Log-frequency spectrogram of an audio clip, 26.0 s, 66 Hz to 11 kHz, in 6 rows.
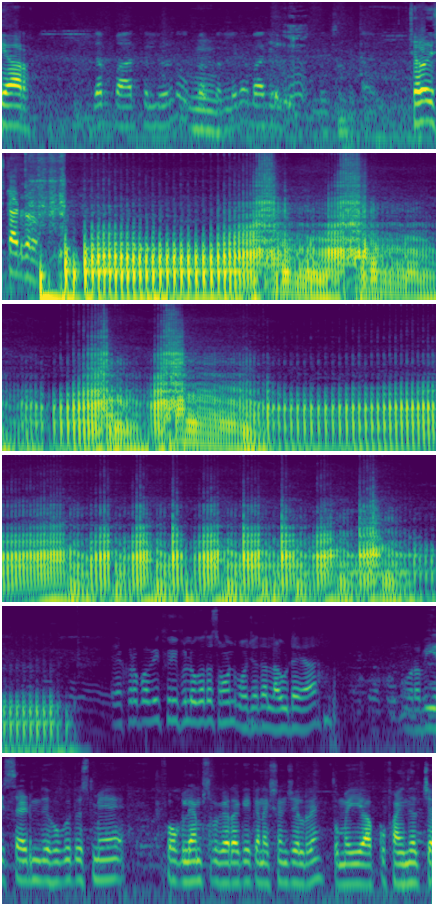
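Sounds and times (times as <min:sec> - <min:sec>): motorcycle engine revving: 0:04.6 - 0:18.1.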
